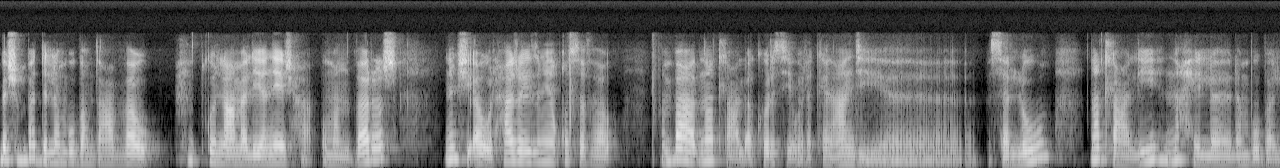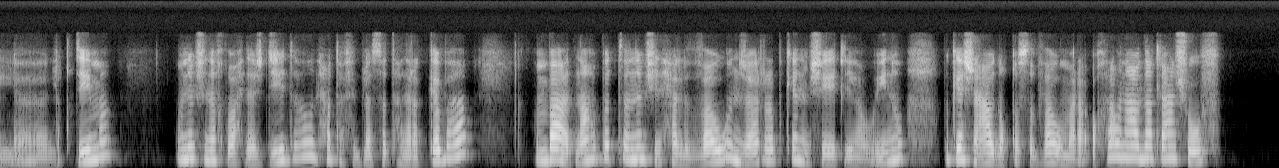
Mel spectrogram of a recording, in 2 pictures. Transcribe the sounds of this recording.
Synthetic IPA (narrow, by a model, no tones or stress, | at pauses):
bɛːʃmbæd̪ːɪlːæmbuːbamt̪ˤaʕðˤːɑw | t̪kuːnɪlʕamælɪjːænɛːʒħa̰wmænðˤɑrˤːʃ | nɪmʃiʔæwːalħaːʒːajæzɪmɪnqʊsˤɨðˤːɑwʔ | mɪmbaʕd̪nɨt̪ˤlɑʕalæ̰kʊɾsiwæ̰lːækɛːnʕand̪ḭ | sælːuːm | nɨt̪ˤlɑʕːliːhnaħillːæmbuːballqd̪iːma | wnɪmʃinɛːxʊðwaːħd̪aʒd̪iːd̪awnħot̪ˤːhɑfiblɑsˤɑt̪hɑnɾˤɑkːɪbhæ | mɪmbaʕd̪nɑɣbɨt̪ˤnɪmʃinħɪlːɨðˤːɑwnʒɑrˤːɑbkɛːnmʃæːt̪lihæwḭːnumækæːnʃnʕaːwəd̪nqʊsˤːɨðˤːɑwːmɑrˤːɑ̰ʔʊxɾˤɑwnʕaːwəd̪nɨt̪ˤlɑʕnʃuːf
